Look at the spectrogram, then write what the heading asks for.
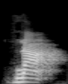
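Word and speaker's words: န: Next is na ji, pronounced na. This consonant sounds like an English N, as in net.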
